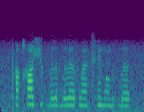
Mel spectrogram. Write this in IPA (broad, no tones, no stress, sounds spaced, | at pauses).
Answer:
pʰ ɔ qʰ ɔ ç ʊ ɡ͡b ʊ l ə b ʊ l əː f w ɐ̃ː t͡sʰ ẽ b ɔ̃ b ø ɡ͡b əː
